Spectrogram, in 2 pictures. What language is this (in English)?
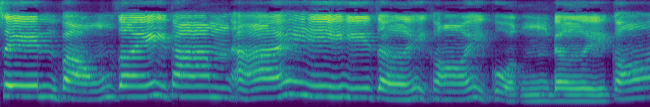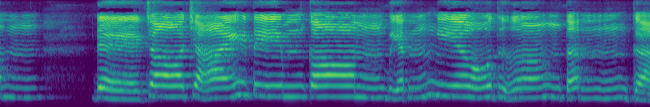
Vietnamese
